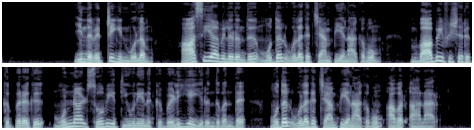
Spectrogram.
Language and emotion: Tamil, neutral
